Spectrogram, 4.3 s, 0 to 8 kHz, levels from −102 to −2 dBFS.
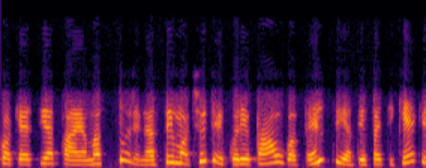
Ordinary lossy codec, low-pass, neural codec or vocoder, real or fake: Opus, 64 kbps; 7.2 kHz; none; real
